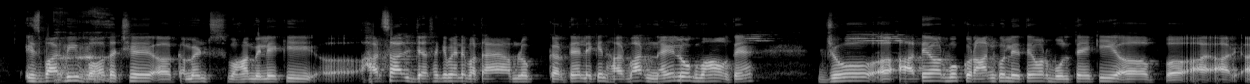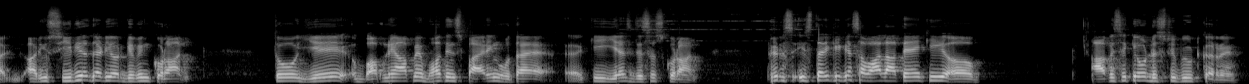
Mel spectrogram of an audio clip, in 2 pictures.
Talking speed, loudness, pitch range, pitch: 185 wpm, -22 LUFS, 135-165 Hz, 155 Hz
